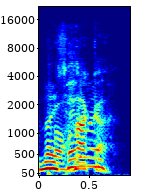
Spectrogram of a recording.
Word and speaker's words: Prochazka: Prochazka, how do you pronounce it? – Prochazka. – Prochazka? – Yeah.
